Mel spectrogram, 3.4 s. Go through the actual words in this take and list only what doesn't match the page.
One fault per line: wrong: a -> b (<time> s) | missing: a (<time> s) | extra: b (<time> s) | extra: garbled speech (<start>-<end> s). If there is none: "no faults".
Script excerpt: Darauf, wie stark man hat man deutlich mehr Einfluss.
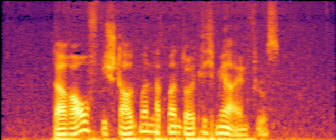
no faults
